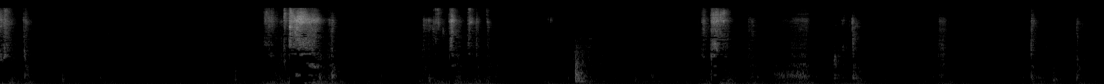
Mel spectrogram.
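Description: A person slurping ramen noodles off chopsticks in several short noisy slurps, the loudest about three seconds in, with quieter mouth noises between.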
